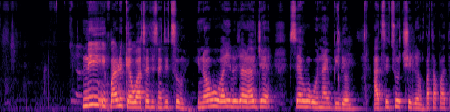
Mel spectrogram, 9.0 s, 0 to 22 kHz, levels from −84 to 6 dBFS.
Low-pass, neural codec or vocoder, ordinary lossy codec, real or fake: none; vocoder, 48 kHz, 128 mel bands, Vocos; none; fake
